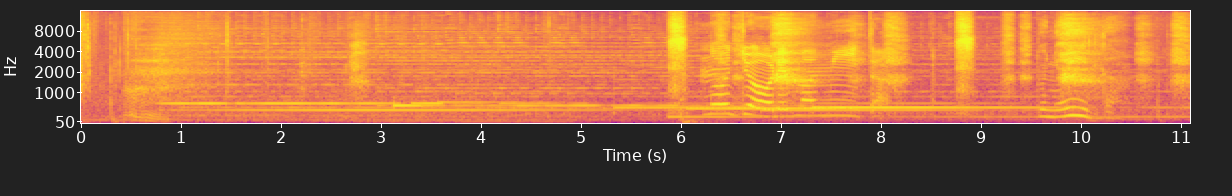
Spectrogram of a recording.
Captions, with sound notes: [frustrated sigh] [chuckle] Don't cry, mommy. Doña Hilda,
